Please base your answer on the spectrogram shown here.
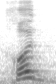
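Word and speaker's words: خود: When you're saying khud using D, just stick out your tongue and keep it in between your upper and lower teeth and say D.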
